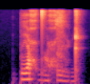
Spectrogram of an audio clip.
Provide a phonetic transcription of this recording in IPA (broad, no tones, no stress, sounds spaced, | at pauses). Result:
p e ħ d̪ ɔ̤ ħ z ə̤ ɖ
